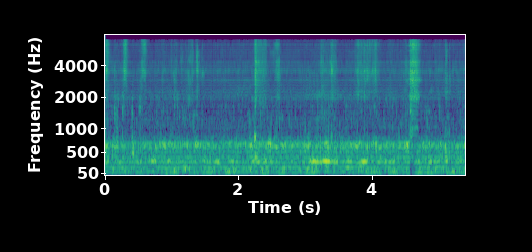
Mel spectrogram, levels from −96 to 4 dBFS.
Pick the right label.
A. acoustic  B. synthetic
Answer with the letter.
B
